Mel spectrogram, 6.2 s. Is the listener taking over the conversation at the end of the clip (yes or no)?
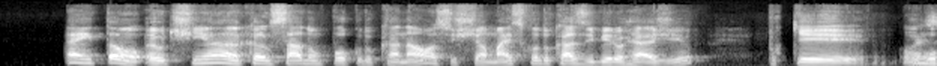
no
